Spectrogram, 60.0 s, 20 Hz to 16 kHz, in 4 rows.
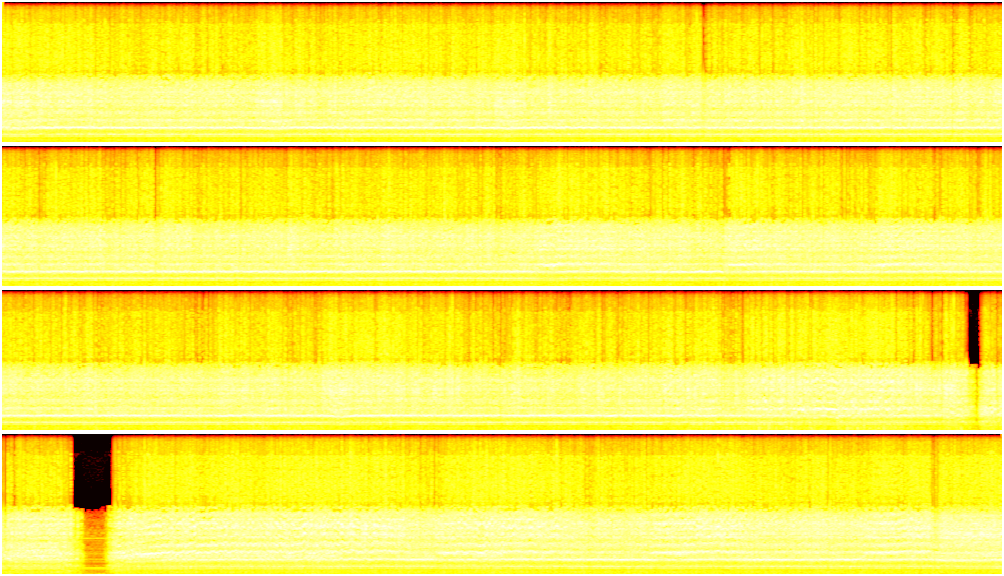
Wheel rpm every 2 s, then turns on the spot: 230, 230, 230, 230, 230, 240, 230, 230, 230, 230, 230, 230, 230, 230, 230, 230, 230, 230, 230, 240, 230, 220, 140, 130, 210, 220, 230, 220, 230, 220.
none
